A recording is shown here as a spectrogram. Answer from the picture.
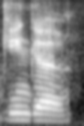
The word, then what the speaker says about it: Ginga: Is that how you pronounce that? Ginga? – Ginga, yeah.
